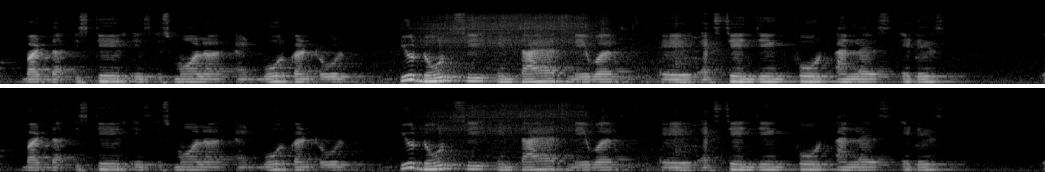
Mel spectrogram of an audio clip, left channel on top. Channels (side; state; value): right; quieter; 6.0 dB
